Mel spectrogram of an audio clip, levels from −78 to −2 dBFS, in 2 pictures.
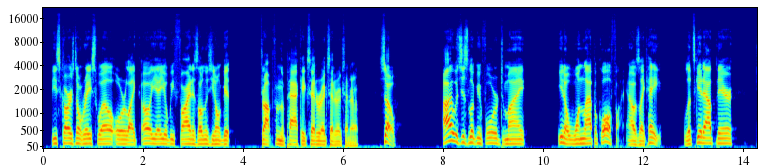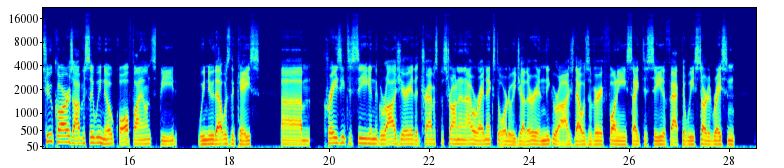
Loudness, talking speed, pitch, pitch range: -19 LUFS, 210 wpm, 120 Hz, 110-135 Hz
